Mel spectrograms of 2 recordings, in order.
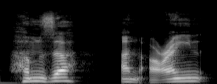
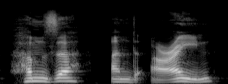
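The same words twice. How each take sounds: The two takes are said the same way.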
